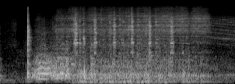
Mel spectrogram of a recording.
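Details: 1951 Ford flathead V8 unregistered since 1981, fuel pump struggling to pick up fuel from a swapped gas jug: brief cranking with quick uneven chugs that dies without firing; turns over but won't start.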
